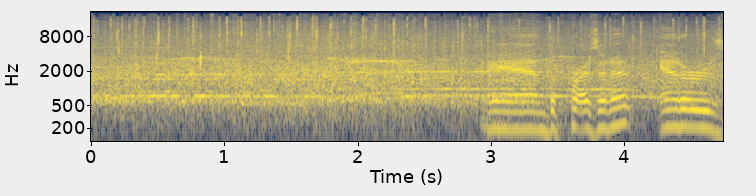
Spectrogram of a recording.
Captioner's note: cheering and applause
